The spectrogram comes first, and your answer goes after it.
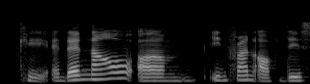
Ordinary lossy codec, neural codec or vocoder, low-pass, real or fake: none; codec, 44.1 kHz, 7.8 kbps, Pupu-Codec; 7.2 kHz; fake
